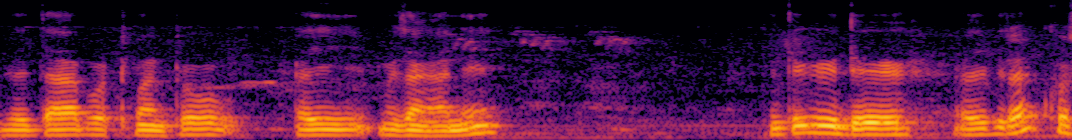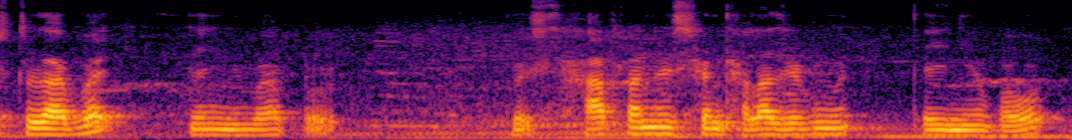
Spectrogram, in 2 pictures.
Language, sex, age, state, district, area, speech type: Bodo, male, 60+, Assam, Udalguri, rural, spontaneous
